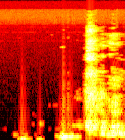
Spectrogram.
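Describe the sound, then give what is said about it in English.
A couple of low, muffled grunts or throat rumbles build into a big, harsh, rasping cough that bursts out loudly and rattles on for nearly a second, with no talking. “has got some big coughs today.”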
